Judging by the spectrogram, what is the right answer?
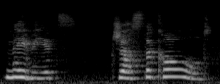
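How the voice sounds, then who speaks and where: Woman as high-voiced, caring mother. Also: takes it slowly. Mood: concerned. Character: caring, concerned mother of a poor family. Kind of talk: hobby Christmas radio play acting.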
